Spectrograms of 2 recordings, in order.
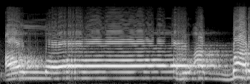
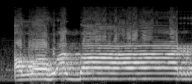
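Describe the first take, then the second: First: The vowel in Allah is long; bar is short. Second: The vowel in bar is drawn out long. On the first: The speaker calls it right. "lafaz Allahnya itu panjang. Ebahnya pendek" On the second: The speaker calls it wrong. "itu terbalik. Barnya panjang"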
